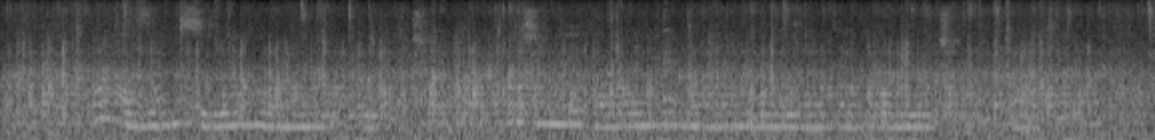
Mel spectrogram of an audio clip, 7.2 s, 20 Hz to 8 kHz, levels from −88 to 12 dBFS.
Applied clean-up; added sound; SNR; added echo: none; Rain; -3 dB; reverberation time 0.2 s.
